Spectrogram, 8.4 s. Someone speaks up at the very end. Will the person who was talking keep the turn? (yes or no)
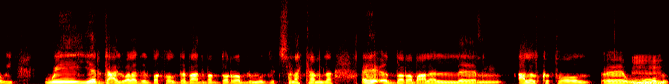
yes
